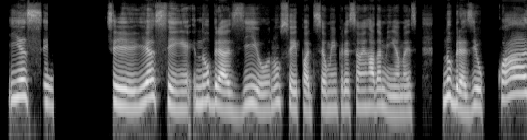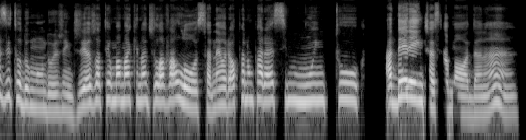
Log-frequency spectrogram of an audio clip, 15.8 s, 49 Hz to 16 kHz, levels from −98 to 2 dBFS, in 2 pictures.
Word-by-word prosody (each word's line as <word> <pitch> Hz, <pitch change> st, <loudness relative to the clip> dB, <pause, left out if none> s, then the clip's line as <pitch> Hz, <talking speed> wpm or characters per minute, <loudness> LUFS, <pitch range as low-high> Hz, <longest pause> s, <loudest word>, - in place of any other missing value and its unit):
E 275 Hz, +3 st, +3 dB
assim 250 Hz, -6 st, +2 dB, 0.8 s
sim, 235 Hz, -, 0 dB, 0.4 s
e 255 Hz, -, +8 dB
assim, 220 Hz, -10 st, +3 dB
eh, 180 Hz, -, -7 dB
no 230 Hz, +4 st, 0 dB
Brasil, 185 Hz, -2 st, +1 dB
eu 175 Hz, -, -8 dB
não 225 Hz, +4 st, -4 dB
sei, 230 Hz, -6 st, -2 dB
pode 175 Hz, -3 st, -4 dB
ser 185 Hz, -, -2 dB
uma 180 Hz, 0 st, -8 dB
impressão 190 Hz, +1 st, -5 dB
errada 195 Hz, +1 st, 0 dB
minha, 155 Hz, -6 st, -4 dB
mas 155 Hz, +1 st, -7 dB, 0.4 s
no 290 Hz, +5 st, +3 dB
Brasil, 195 Hz, -, +1 dB, 0.2 s
quase 305 Hz, +1 st, +3 dB
todo 245 Hz, -6 st, -2 dB
mundo 185 Hz, -3 st, -6 dB
hoje 165 Hz, 0 st, -7 dB
em 155 Hz, -2 st, -7 dB
dia 200 Hz, -, -1 dB
já 250 Hz, +2 st, -1 dB
tem 255 Hz, +2 st, -5 dB
uma 250 Hz, 0 st, +2 dB
máquina 250 Hz, 0 st, -1 dB
de 225 Hz, -2 st, -12 dB
lava-louça, 230 Hz, -7 st, +1 dB
na 190 Hz, +3 st, -5 dB
Europa 215 Hz, +5 st, -1 dB
não 260 Hz, -1 st, -4 dB
parece 255 Hz, -1 st, -1 dB
muito 250 Hz, 0 st, -2 dB, 0.4 s
aderente 250 Hz, 0 st, +4 dB
a -, -, +3 dB
essa 185 Hz, 0 st, -8 dB
moda, 145 Hz, -2 st, -3 dB
né. 155 Hz, -2 st, -5 dB
220 Hz, 160 wpm, -23 LUFS, 180-250 Hz, 0.8 s, e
